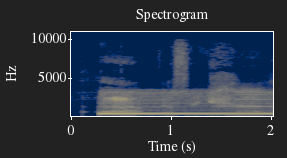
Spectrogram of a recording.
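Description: Steady telephone dial tone as a phone is picked up to dial, a single unbroken tone that starts abruptly and holds loud and even to the end, with no voices over it.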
